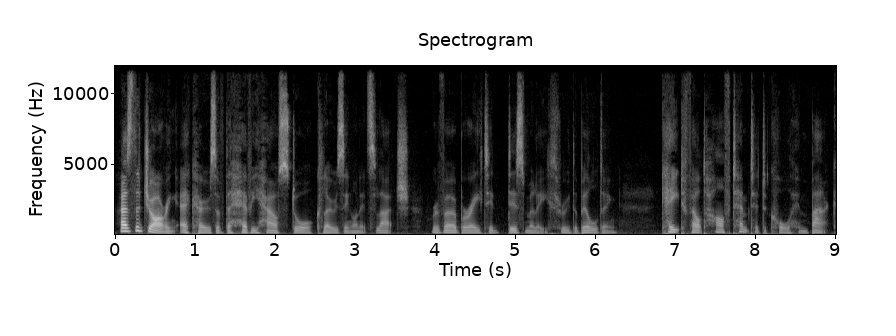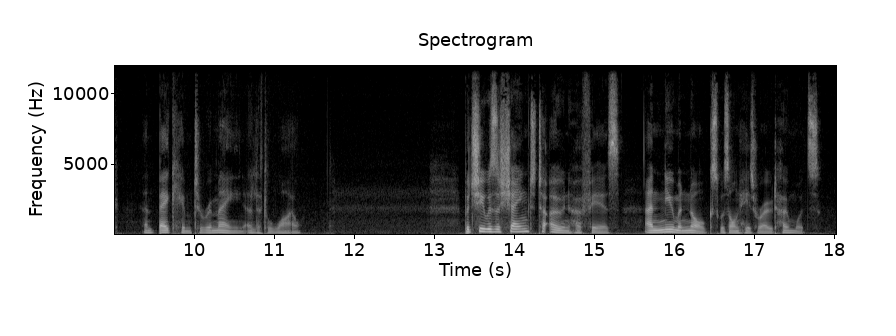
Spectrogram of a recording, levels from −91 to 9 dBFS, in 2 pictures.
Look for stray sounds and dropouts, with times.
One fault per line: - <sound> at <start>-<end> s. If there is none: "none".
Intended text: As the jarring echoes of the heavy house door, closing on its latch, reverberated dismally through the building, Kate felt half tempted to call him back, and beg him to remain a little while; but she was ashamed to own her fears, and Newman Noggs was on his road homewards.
none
